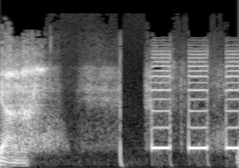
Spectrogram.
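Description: Telephone line tone in a recorded phone call: a click, then short buzzy beeps repeating about two and a half times a second, starting about one and a half seconds in.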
